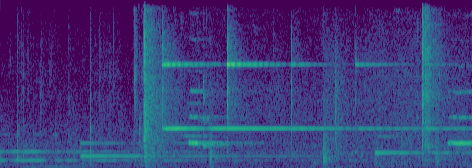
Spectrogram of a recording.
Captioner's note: bell dings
